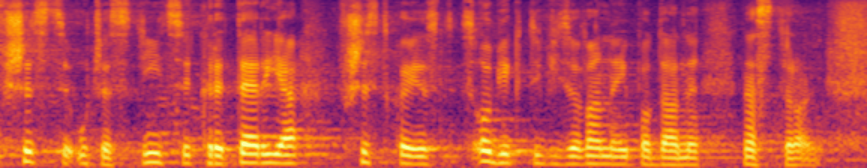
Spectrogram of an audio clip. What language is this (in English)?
Polish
